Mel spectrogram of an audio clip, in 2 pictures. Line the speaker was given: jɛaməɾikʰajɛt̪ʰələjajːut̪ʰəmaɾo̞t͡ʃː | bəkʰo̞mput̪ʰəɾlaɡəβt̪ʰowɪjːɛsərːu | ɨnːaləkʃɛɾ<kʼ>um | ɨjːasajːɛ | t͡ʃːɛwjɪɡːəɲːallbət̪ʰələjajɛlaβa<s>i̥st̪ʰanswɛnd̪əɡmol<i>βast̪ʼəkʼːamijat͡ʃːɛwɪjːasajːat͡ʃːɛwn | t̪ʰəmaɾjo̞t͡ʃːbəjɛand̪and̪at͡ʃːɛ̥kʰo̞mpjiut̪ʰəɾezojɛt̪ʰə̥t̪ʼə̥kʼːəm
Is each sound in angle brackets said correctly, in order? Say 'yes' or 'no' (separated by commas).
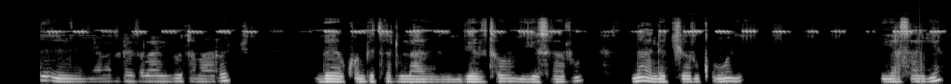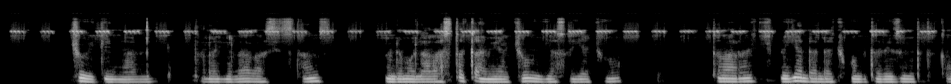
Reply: yes, yes, no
